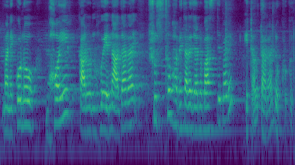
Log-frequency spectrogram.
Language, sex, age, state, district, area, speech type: Bengali, female, 45-60, West Bengal, Paschim Bardhaman, urban, spontaneous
